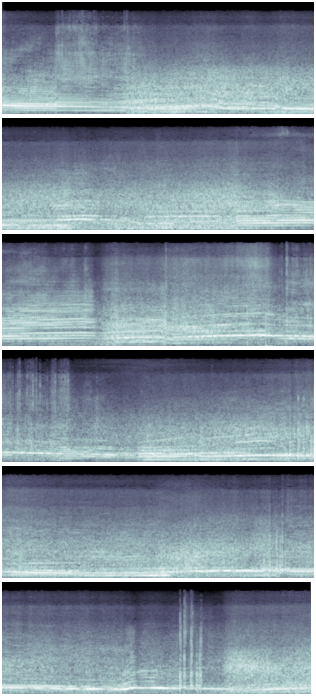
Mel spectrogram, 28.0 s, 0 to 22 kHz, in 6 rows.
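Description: Chevrolet Corvette V8 engines accelerating past, the engine note climbing and dropping again and again through gear changes, over several passes.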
